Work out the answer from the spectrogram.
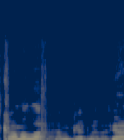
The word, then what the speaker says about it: Kamala: how you say it Kamal La ohal Kamala no it's Kamala I'm good with it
